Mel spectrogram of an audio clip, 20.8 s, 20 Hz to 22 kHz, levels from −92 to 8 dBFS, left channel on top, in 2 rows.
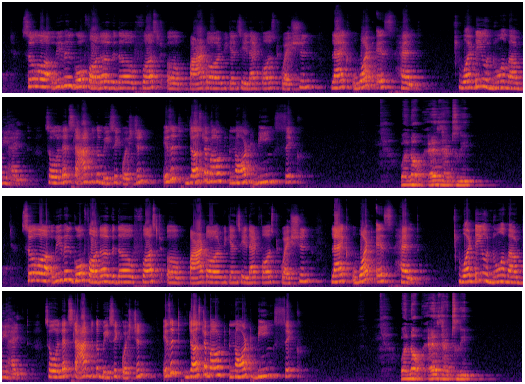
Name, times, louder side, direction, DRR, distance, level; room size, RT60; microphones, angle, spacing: voice 1, 0.4-6.1 6.6-8.2 9.1-10.8 11.3-13.2 13.6-16.2, right 2 dB, 85° right, 5 dB, 0.6 m, -27 dB
voice 2, 18.0-19.7, right 1 dB, 30° right, 1 dB, 0.5 m, -28 dB
4.8 x 3.0 x 3.1 m, 0.69 s
head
